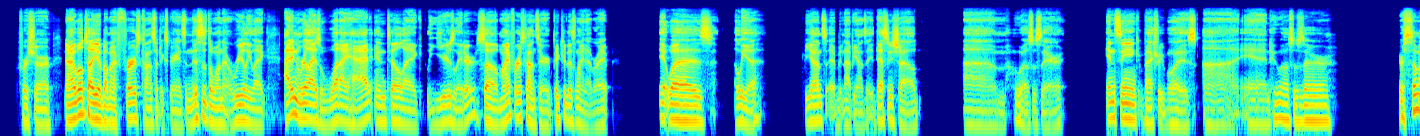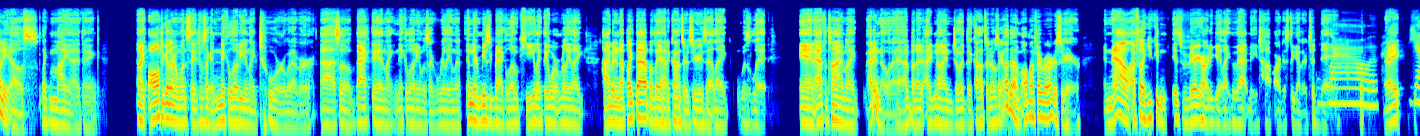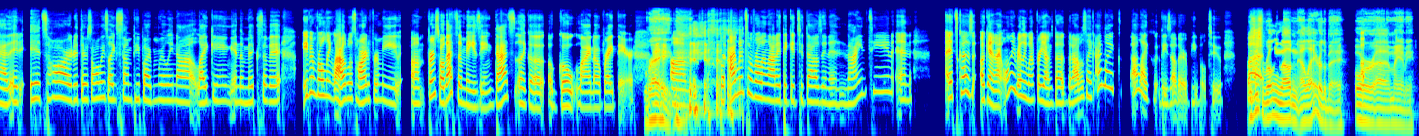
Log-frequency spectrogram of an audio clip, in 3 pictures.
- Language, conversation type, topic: English, unstructured, What live performance moments—whether you were there in person or watching live on screen—gave you chills, and what made them unforgettable?
- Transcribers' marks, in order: other background noise; stressed: "now"; drawn out: "Wow"; laughing while speaking: "Right"; laugh; tapping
